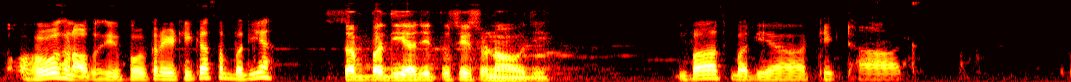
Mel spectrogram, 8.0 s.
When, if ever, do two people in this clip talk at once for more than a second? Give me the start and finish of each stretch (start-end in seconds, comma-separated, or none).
none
